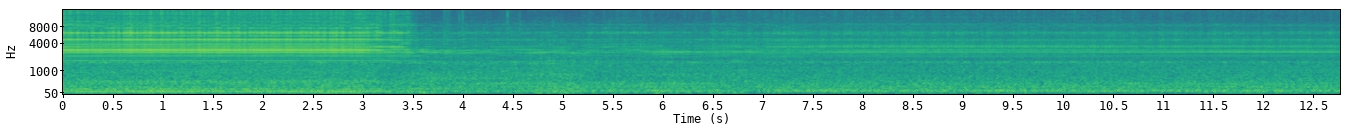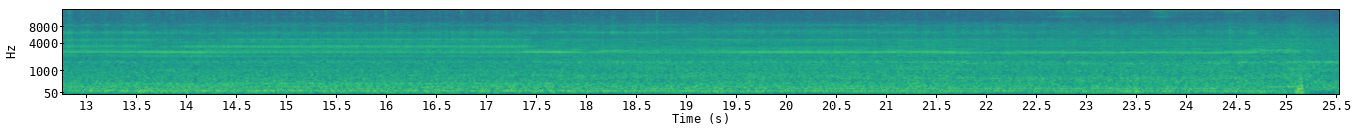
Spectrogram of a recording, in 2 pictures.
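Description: Air conditioner unit at a vacation house, old and worn, running with a steady loud mechanical hum and whir, a brief higher-pitched whine at the start before settling into a constant drone.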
